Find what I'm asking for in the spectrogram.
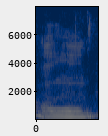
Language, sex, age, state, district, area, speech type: Odia, female, 45-60, Odisha, Kandhamal, rural, spontaneous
